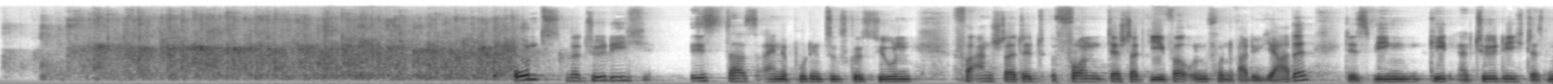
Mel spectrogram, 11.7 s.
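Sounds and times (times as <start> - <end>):
audience applause: 0.0 - 4.2
speech: 3.8 - 11.6.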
